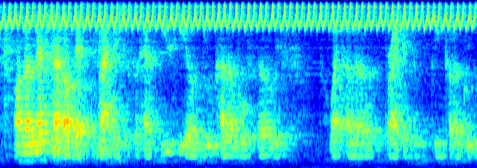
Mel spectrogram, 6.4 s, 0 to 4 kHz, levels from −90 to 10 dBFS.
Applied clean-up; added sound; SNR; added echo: none; Siren; 0 dB; reverberation time 0.9 s.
